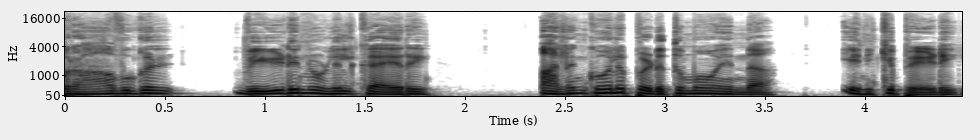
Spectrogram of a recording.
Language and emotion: Malayalam, fearful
